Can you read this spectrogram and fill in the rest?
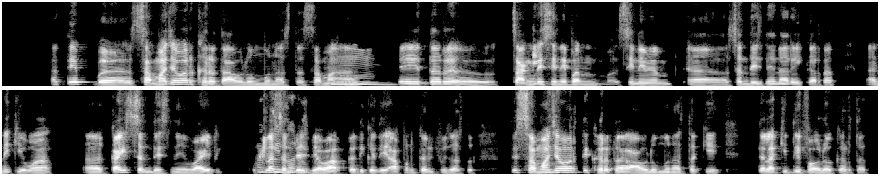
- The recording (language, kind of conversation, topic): Marathi, podcast, सिनेमाने समाजाला संदेश द्यावा की फक्त मनोरंजन करावे?
- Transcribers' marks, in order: "सिनेमे" said as "सिनेमेम"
